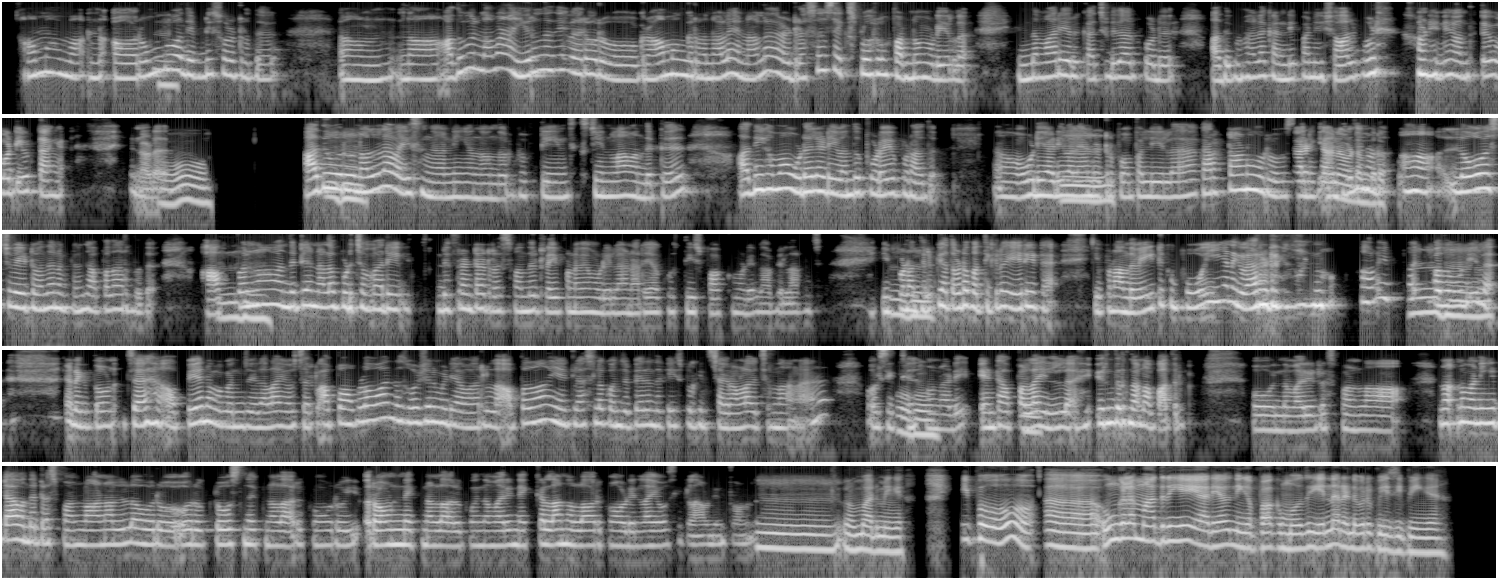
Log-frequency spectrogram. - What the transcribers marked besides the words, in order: other background noise; in English: "ட்ரெஸ்ஸஸ் எக்ஸ்ப்ளோரும்"; "ஒரு தடவை" said as "ஒருக்கா"; laughing while speaking: "அப்படின்னே வந்துட்டு ஓட்டிவிட்டாங்க"; exhale; in English: "ஃபிஃப்டீன், சிக்ஸ்டீன்லாம்"; in English: "லோவஸ்ட் வெயிட்"; in English: "டிஃப்ரெண்ட்டா ட்ரெஸ்"; laughing while speaking: "வேற ட்ரை பண்ணணும். ஆனா இப்ப அது முடியல"; in English: "சோசியல் மீடியா"; in English: "சிக்ஸ் இயர்ஸ்"; chuckle; in English: "குளோஸ் நெக்"; in English: "ரவுண்ட் நெக்"; tapping
- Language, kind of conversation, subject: Tamil, podcast, உங்கள் உடல் வடிவத்துக்கு பொருந்தும் ஆடைத் தோற்றத்தை நீங்கள் எப்படித் தேர்ந்தெடுக்கிறீர்கள்?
